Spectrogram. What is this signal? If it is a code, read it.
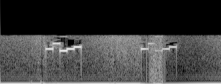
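Five-tone selective call (ZVEI), heard as quick runs of five tones, tones of about 70 ms. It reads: 88789
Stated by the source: Signal received via SDR, ZVEI five-tone.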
